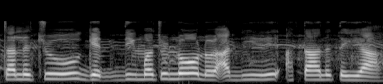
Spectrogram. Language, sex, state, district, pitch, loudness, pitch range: Wancho, female, Arunachal Pradesh, Longding, 225 Hz, -16 LUFS, 210-240 Hz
